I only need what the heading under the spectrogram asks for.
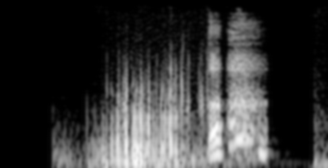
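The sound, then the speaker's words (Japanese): A woman's fart: a low, rough sputtering burst that turns into a short squeaky, tonal blast, then silence and a brief further puff at the very end. “どんだけこいたら気が済むのよ。しかも うわ超臭いし。”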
